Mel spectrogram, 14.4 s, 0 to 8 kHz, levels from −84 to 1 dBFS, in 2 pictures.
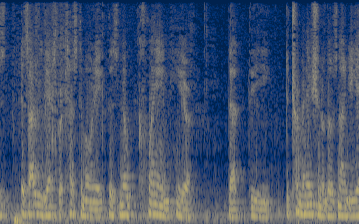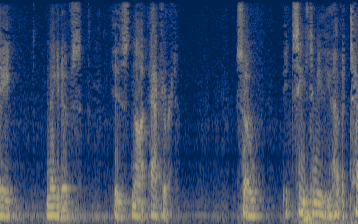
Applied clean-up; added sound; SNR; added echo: none; none; none; none.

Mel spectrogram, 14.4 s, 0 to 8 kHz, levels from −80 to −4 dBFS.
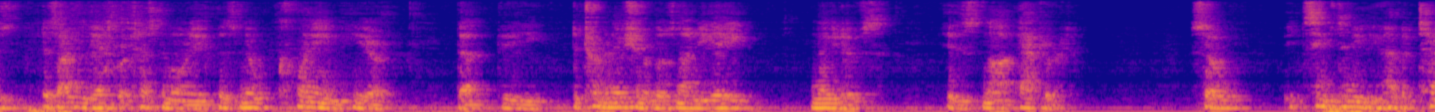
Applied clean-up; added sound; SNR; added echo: none; none; none; reverberation time 0.4 s.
